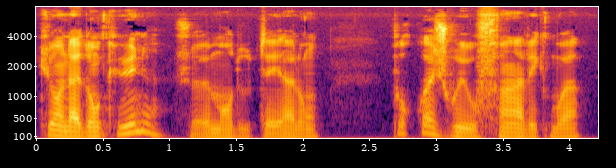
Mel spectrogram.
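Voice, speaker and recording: A man's voice: deep voice, big pitch swings, normal speed, darkish tone, dry recording, dull audio. A man voicing a greedy, mocking male accomplice who blackmails in a sneering, taunting way. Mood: threatening.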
